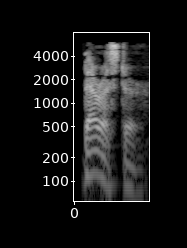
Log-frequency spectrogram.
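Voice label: "barrister", American English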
